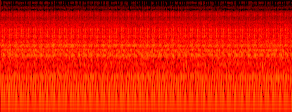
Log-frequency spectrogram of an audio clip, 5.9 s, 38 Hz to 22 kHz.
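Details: 1980s Honda EX650 generator, flathead engine, after choke cable fix for hard starting, started within a few pulls: steady, even chug at settled idle with no misses or surging, no load yet; normal idle.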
